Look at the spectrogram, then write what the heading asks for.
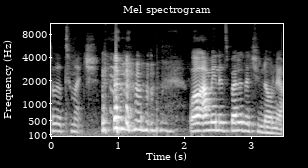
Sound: both laugh

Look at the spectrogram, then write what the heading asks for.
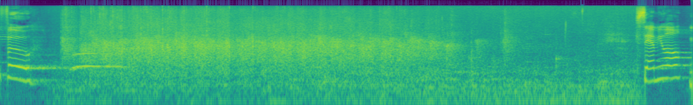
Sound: cheering and applause

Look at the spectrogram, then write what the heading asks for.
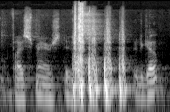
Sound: thudding sound

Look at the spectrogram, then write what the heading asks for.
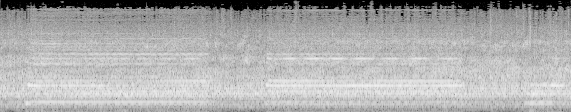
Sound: train horn

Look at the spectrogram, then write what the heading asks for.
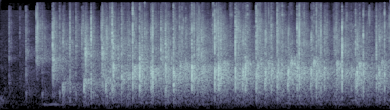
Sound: audience applauds

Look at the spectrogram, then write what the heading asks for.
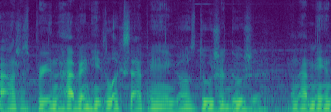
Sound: speaking foreign language

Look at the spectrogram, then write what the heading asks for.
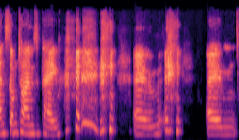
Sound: laughing

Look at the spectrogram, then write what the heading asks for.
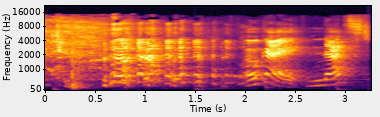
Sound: family laughing

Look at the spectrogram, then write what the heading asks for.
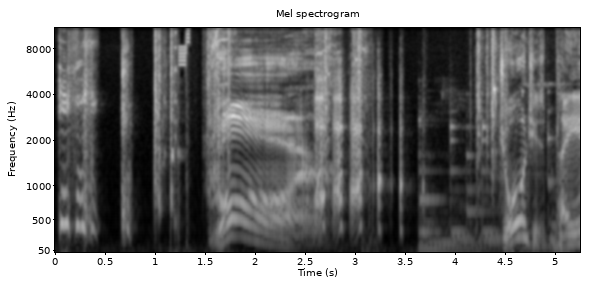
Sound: giggles; giggles

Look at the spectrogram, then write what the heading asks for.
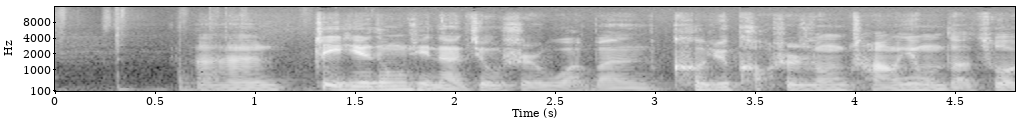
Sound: speaking Chinese

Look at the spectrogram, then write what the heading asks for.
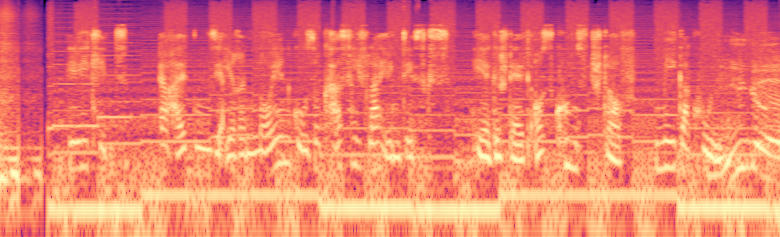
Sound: speaking german

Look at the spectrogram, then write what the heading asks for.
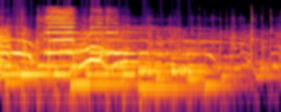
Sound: air horn blowing

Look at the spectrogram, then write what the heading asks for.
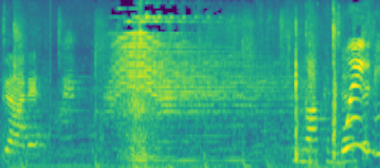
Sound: magical sound

